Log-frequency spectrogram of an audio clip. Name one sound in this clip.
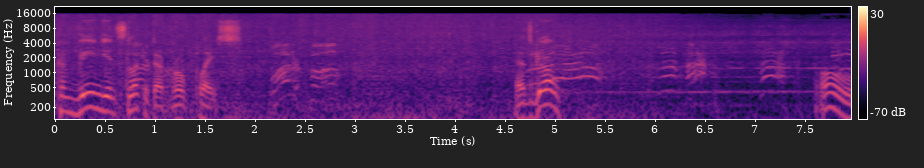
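Water rushes and splashes loudly nearby.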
